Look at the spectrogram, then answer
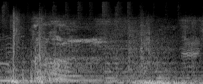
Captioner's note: whistle blows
